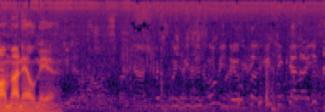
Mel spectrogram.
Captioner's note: people chattering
